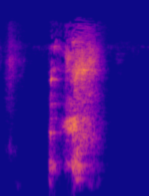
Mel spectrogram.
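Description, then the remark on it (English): A single loud sneeze: a brief sharp intake of breath, a short pause, then an explosive burst of air that fades within half a second. No one speaks. “I'm going to sneeze.”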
